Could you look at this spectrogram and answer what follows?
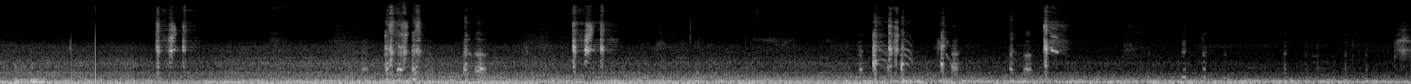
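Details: A baby in a car imitates his father's coughing as they take turns making short, deliberate voluntary coughs over steady car rumble, in play.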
